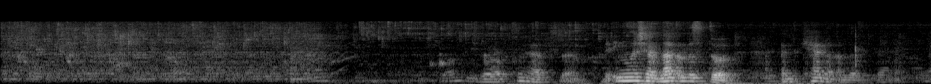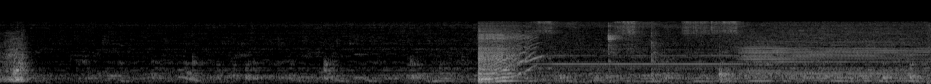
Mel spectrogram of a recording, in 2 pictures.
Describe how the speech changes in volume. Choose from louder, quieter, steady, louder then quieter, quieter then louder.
louder then quieter.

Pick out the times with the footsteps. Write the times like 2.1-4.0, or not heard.
not heard.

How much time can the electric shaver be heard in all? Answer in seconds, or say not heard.
4 s.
